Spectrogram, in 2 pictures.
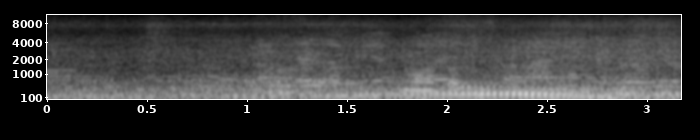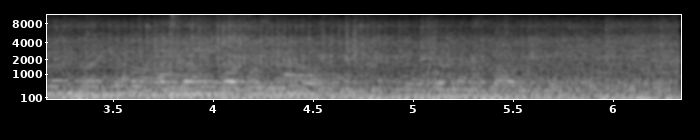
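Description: Indistinct voices of people talking nearby, over a low rumble that swells about two seconds in.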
